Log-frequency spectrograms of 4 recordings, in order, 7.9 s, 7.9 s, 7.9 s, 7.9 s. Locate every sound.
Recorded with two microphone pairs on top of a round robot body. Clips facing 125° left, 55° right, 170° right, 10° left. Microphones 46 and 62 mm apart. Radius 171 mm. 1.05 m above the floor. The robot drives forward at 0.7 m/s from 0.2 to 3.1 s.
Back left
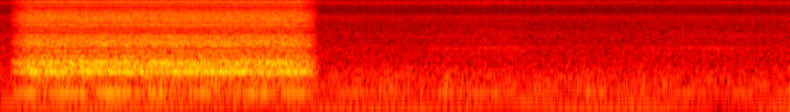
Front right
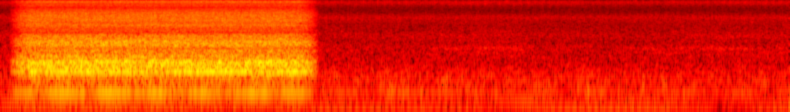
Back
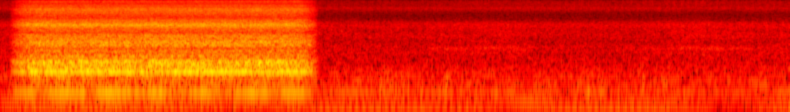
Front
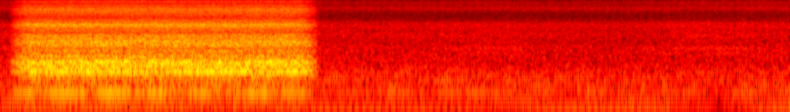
Only background noise.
